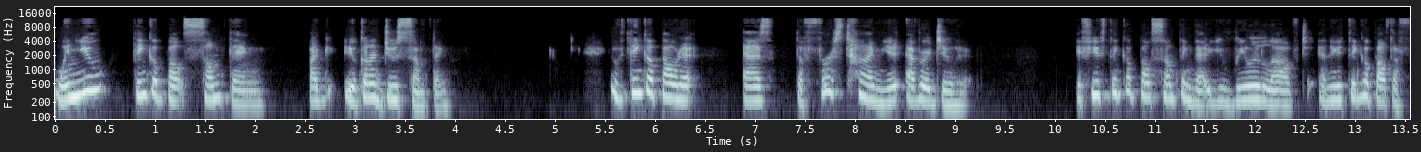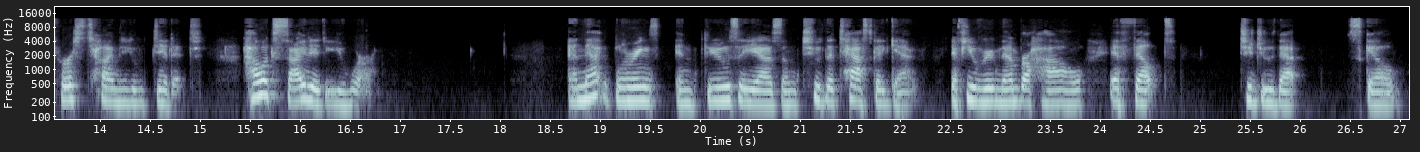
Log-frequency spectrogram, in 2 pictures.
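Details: Woman in recovery after a stroke with aphasia, a language disorder, plus apraxia of speech and dysarthria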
